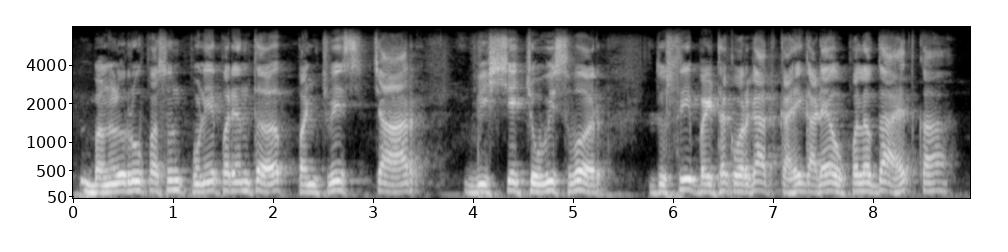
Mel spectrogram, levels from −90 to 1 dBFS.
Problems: background sounds at intervals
